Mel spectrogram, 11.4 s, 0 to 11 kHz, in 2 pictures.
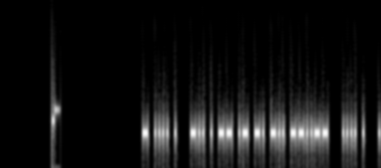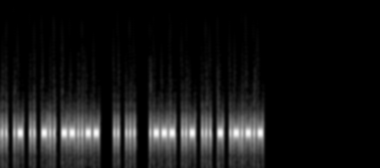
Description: Morse code, heard as a keyed tone, about 40 wpm, 700 Hz. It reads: THE DEMAND, HE SAID, IS JUST.
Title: Sentences from Top 1000 Words - Review Part 4 - 40wpm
